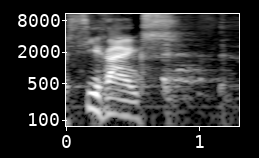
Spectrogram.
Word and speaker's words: Syrinx: Um you know that sir or siranks which for some reason in France they can't pronounce anything correctly.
